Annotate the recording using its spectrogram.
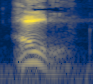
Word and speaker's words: Haiti: That's how you pronounce Haiti. Haiti. No, it's Haiti.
